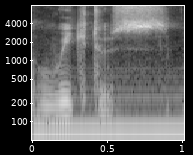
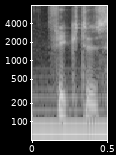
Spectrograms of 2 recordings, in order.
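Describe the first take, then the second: First: The first sound is a W. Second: The first sound is a V. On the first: "a V is pronounced as a W, so it's a Victus" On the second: "Victus and Vitrius is fine"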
